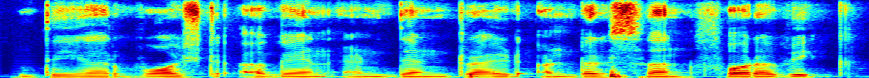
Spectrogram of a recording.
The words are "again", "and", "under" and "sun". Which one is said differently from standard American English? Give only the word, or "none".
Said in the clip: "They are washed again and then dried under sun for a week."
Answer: none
